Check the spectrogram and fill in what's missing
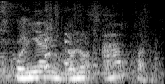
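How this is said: Opera is said English-style, like ah-puh-ruh. The speaker calls it right. "영어로는 아퍼로 이렇게 읽어요"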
